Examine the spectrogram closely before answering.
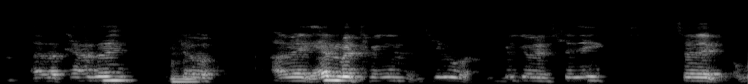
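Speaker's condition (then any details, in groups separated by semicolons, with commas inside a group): Cerebral palsy; uses one hand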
